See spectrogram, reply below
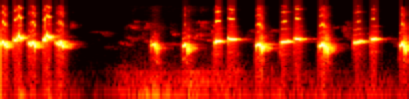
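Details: Sooty-headed bulbul, recorded to stimulate other bulbuls to sing: a quick run of bubbly chirps, a short pause, then loud rounded notes in pairs, each dropping or rising slightly, roughly three a second, on a quiet background.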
